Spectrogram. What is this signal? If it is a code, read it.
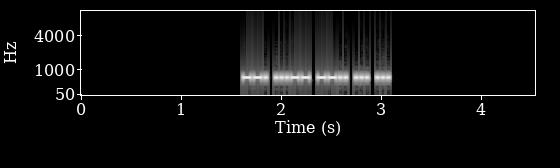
Morse code, heard as a keyed tone, about 48 wpm, 700 Hz. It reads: G3ZSS
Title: DXCC-100 Call Signs - 5 Characters - 45wpm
